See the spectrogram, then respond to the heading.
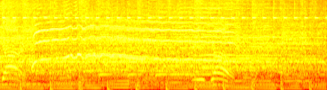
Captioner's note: screaming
